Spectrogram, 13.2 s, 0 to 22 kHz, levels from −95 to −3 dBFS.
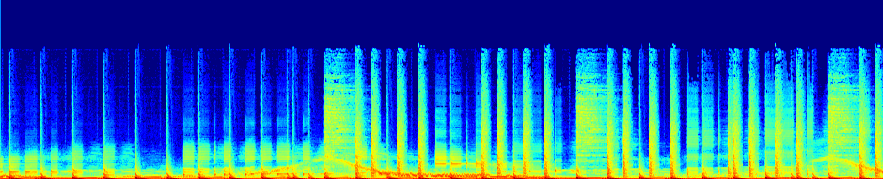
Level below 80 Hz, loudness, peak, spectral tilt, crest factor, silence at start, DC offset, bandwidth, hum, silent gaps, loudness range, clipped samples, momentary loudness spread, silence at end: -14 dBFS; -14 LUFS; 0 dBFS; -6.5 dB/octave; 12 dB; 0 s; under 0.1%; 12.5 kHz; none; none; 1 LU; under 0.1%; 2 LU; 0 s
